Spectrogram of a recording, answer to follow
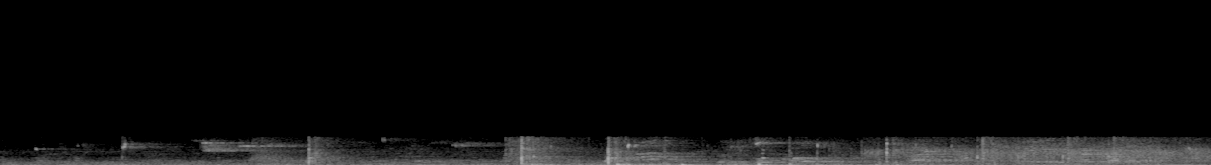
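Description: Badminton racket hitting the shuttlecock during a rally: about seven faint, sharp hits, a second or two apart.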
